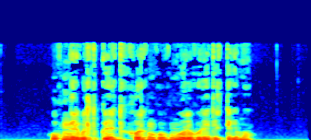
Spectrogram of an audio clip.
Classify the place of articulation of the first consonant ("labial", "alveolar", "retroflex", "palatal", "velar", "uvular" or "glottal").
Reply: velar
